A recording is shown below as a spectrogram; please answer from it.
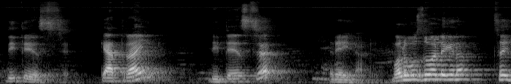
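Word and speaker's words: Raina: রেইনা, সে প্রনাউন্সেস ইট রেইনা, সে এইরকম ভাবে প্রণাম করছে। উচ্চারণটা একটু আলাদা হবে যেহেতু ব্রিটিশ, ওরা এমনি ইউরোপিয়ান। ঠিক আছে, উইথ দ্য স্ট্রেস অন রে, ইয়ের উপর বেশি, রেইনা, রাইট?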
